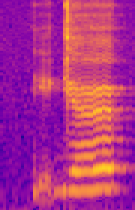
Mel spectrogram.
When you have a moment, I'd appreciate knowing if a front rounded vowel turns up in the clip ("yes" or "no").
yes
